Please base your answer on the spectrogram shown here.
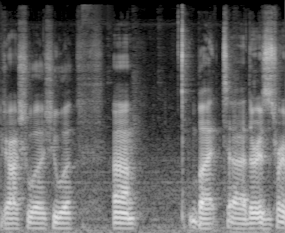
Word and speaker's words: Shua: And the Canadians pronounce it Shua a lot. Go fuck yourselves. Learn English. It's Shua.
